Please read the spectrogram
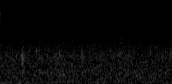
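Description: Soft, steady rain falls at night with an even, continuous hiss and faint patter, low in level and unchanging throughout, with no voices.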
